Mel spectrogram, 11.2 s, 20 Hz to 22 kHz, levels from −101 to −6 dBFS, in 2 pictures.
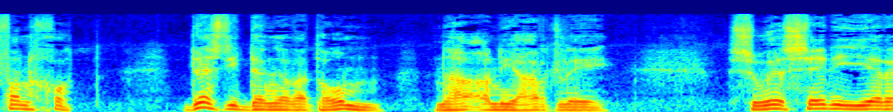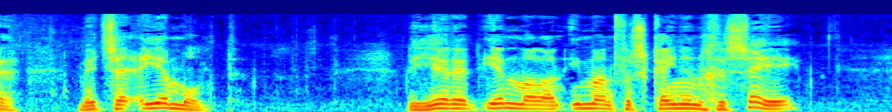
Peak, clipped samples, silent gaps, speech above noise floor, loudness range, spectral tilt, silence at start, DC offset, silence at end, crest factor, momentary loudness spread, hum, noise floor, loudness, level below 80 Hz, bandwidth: -8 dBFS; under 0.1%; none; 36 dB; 2 LU; -6 dB/octave; 0 s; under 0.1%; 0.6 s; 16 dB; 10 LU; none; -58 dBFS; -23 LUFS; -56 dBFS; 13 kHz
